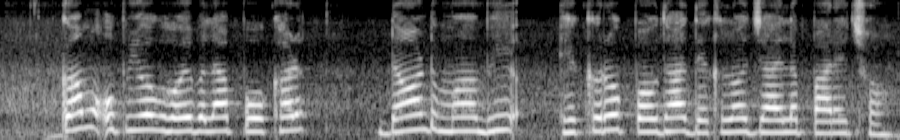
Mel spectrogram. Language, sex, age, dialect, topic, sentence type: Maithili, female, 18-24, Angika, agriculture, statement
